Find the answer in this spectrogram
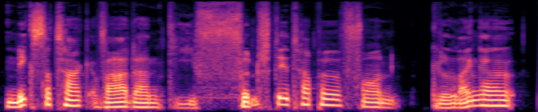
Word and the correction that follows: Glenelg: Glenelg, wie spricht man das? Glenelg? Glenelg? Glenelg, ja.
